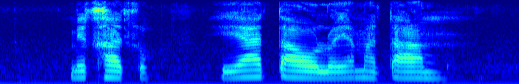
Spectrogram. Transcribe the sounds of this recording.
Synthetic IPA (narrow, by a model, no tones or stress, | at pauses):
mɪq͡χʰat͡ɬʼɔ | jatʼaʊlɔjamatʼaːmʊ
